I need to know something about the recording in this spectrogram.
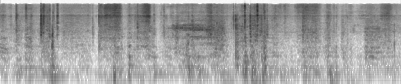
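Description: Cardboard box being opened by hand, heard from inside the box: a run of irregular tearing, scraping and rustling as the flaps are pulled apart.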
